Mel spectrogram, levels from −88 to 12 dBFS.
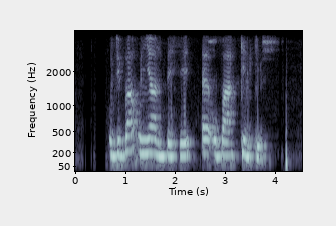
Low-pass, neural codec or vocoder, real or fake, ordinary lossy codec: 3.6 kHz; none; real; AAC, 32 kbps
